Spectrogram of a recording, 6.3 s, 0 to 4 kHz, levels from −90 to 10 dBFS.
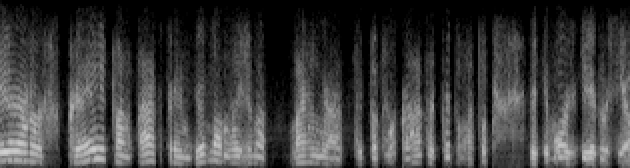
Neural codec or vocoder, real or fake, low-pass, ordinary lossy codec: codec, 16 kHz, 1 kbps, FreqCodec, smaller model; fake; 3.6 kHz; Opus, 32 kbps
